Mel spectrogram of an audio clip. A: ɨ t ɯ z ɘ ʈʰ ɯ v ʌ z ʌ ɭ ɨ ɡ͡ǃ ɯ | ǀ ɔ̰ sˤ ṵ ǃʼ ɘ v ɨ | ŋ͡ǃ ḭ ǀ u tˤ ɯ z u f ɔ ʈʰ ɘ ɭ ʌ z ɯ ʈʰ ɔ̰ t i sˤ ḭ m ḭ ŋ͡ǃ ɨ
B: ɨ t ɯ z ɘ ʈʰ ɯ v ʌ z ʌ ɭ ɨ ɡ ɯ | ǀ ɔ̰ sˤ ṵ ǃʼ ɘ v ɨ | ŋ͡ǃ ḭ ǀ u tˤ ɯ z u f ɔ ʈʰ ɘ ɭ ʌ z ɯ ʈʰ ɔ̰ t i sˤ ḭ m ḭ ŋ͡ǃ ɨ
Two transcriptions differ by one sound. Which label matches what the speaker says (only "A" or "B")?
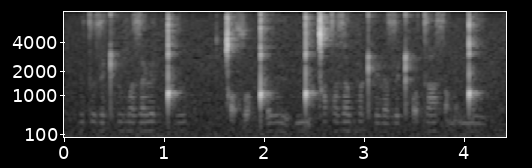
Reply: A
